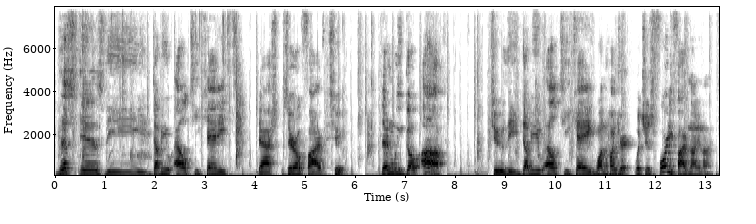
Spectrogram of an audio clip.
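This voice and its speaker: A man with a fairly high voice speaks slowly, giving a casual, off-the-cuff product review in an informal, salesman-like way. The room is echoey, with faint music playing in the background.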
